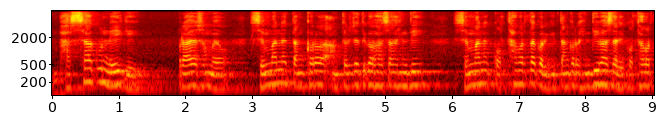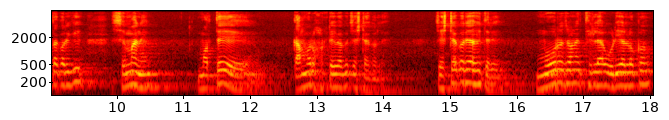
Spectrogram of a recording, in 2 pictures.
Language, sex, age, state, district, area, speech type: Odia, male, 45-60, Odisha, Nayagarh, rural, spontaneous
